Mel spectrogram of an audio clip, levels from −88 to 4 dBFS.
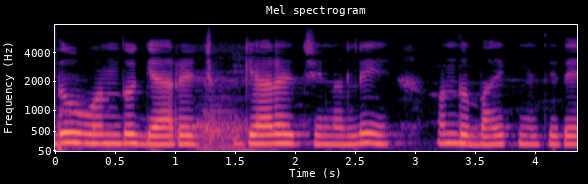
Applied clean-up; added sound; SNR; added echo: none; none; none; none.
